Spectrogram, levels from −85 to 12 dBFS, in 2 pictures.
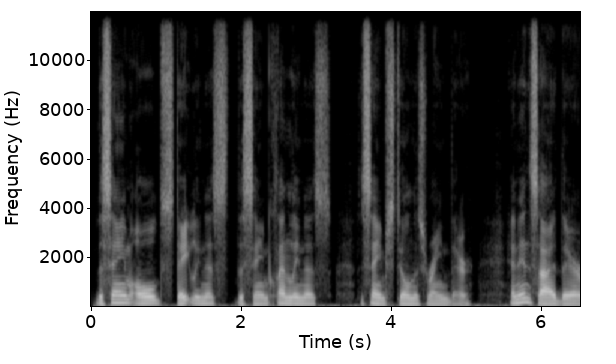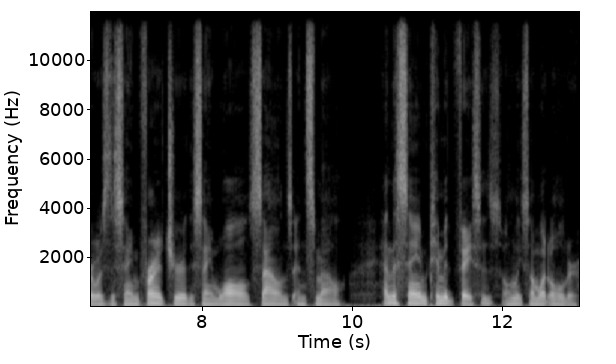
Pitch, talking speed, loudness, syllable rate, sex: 115 Hz, 150 wpm, -20 LUFS, 4.6 syllables/s, male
